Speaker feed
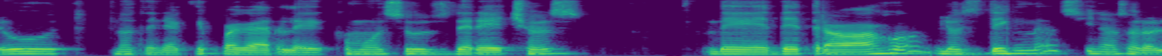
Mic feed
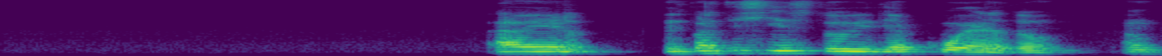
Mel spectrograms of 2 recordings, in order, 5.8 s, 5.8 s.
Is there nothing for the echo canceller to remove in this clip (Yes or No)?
Yes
